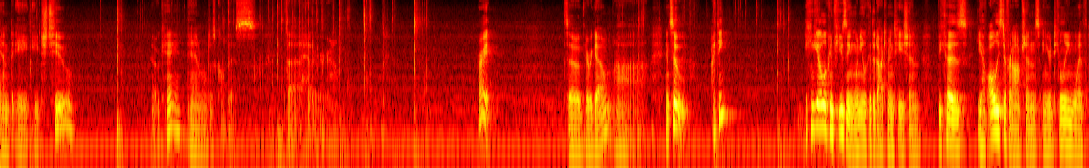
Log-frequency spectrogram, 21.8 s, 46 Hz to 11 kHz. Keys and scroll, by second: 2.2 Tab, 4.6 Tab, 5.3 shift+t, 5.9 shift+h, 6.7 super+s, 7.2 super+Tab, 12.7 super+Tab, 14.2 Down, 15.0 Up, 15.4 Return.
